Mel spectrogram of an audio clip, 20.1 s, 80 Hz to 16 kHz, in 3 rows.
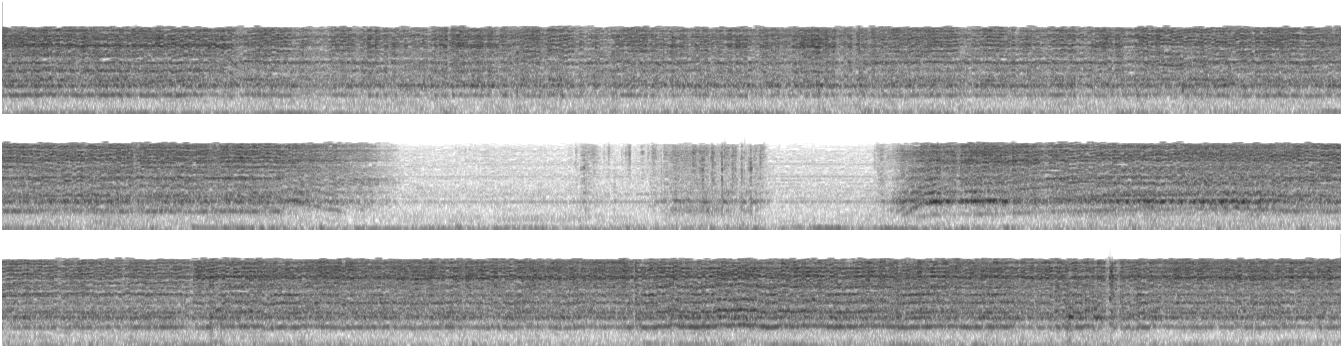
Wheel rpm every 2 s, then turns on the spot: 160, 160, 160, 140, 10, 70, 160, 160, 160, 160.
8-10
